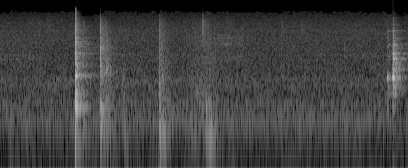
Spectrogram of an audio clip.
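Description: A handful of short, sharp knocks as a blender pitcher and spatula bump against a glass jar while thick almond butter is scraped out. The loudest comes just under a second in, and another comes near the end as the pitcher is lifted away.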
